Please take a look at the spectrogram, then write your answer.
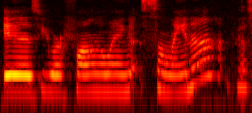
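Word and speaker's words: Celaena: I'm going to say is you are following Selena that's how you say her name and she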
